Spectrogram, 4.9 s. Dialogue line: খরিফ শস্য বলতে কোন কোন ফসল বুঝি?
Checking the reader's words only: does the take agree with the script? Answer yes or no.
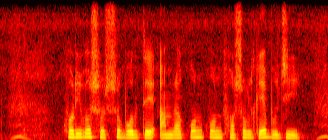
no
